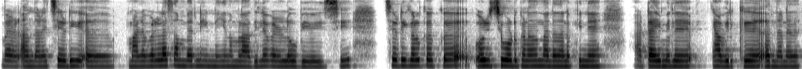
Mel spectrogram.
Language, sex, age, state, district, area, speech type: Malayalam, female, 18-30, Kerala, Palakkad, urban, spontaneous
